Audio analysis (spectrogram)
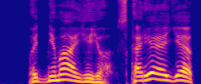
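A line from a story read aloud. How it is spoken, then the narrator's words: Shouted. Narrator (Russian): крикнул он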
